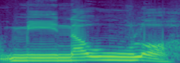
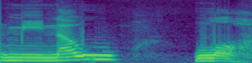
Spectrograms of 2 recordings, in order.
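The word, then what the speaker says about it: مِنَ اللَّهِ: sering terjadi jadi jangan dibaca minallah minau minallah bukan yang betul Minal Minal minallah minalah bukan minauah hati-hati kadang ada tambahan wwnya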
